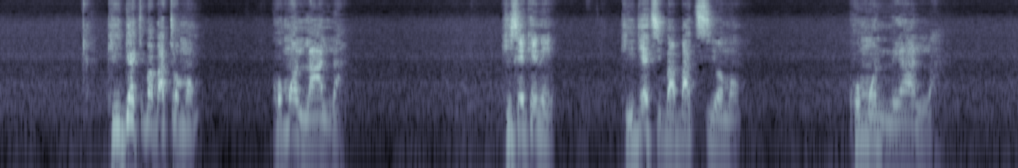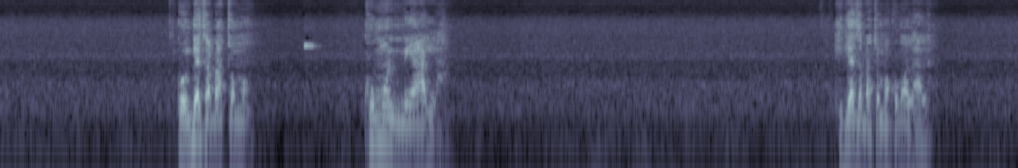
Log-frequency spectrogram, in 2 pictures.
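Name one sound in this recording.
A middle-aged man speaks calmly close by, in short phrases with pauses.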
